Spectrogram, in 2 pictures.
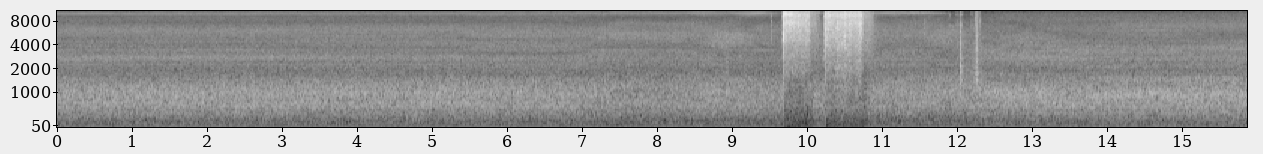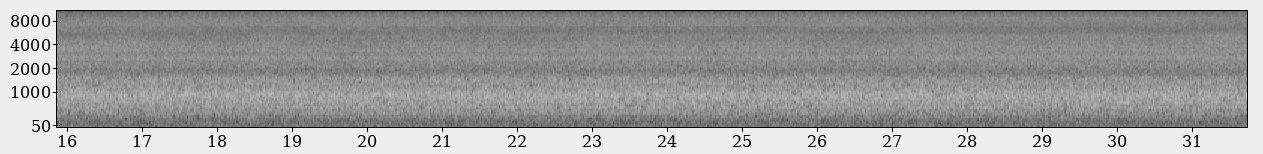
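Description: A lathe running steadily while an aluminum honeycomb and resin pen blank is hand-sanded with 240-grit sandpaper. About ten seconds in there are two short, loud hissing bursts, then a faint click.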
